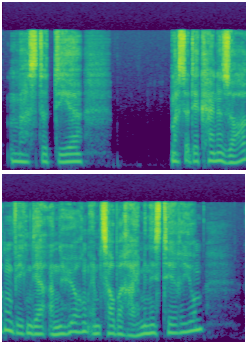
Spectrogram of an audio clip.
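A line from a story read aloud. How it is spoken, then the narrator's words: Quiet. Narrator (German): sagte Hermine leise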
